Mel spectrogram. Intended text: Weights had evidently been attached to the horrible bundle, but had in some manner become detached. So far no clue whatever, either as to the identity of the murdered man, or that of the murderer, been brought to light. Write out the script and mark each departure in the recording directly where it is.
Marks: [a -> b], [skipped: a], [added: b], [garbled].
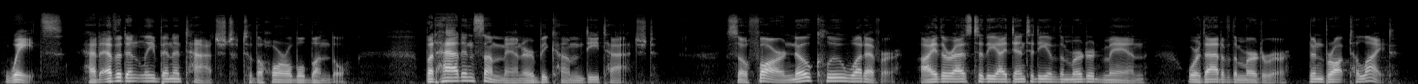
Weights had evidently been attached to the horrible bundle, but had in some manner become detached. So far no clue whatever, either as to the identity of the murdered man, or that of the murderer, been brought to light.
